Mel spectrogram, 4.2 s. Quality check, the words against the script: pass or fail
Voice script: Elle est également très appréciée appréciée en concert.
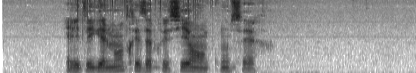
fail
